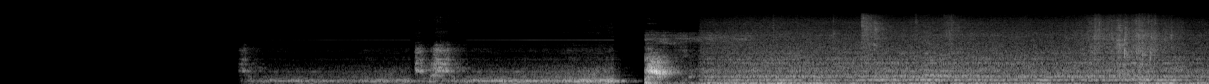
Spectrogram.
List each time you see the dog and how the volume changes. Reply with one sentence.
You can hear the dog from 2.4 to 7.6 s, getting louder.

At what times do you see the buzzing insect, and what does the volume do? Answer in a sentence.
You can hear the buzzing insect from 7.0 to 12.0 s, at a steady volume.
